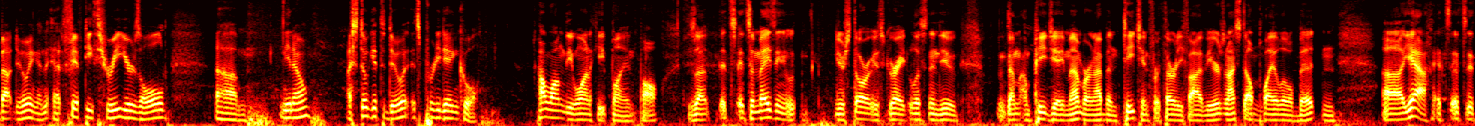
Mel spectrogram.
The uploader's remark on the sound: live from Fox Creek Golf Course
